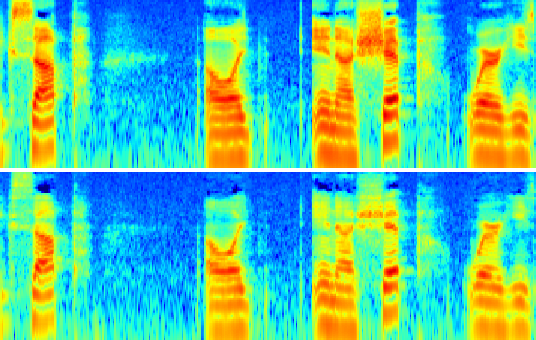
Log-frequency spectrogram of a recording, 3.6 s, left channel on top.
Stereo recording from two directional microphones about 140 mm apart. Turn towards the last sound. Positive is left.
turn(degrees=25)  # may be behind; listen again after turning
